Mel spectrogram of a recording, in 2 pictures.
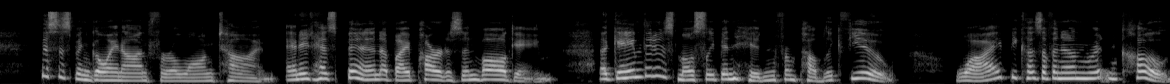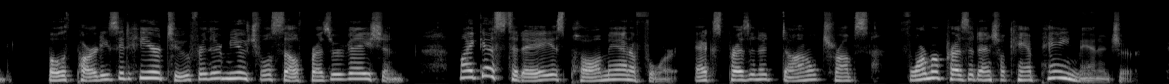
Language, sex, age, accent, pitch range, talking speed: English, female, 60-79, American, 190-270 Hz, 135 wpm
